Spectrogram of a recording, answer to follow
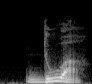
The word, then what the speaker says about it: dois: Je dois. Okay, remember final S is not pronounced. Je dois. OI, when you combine the two, you get the sound wa wa wa.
